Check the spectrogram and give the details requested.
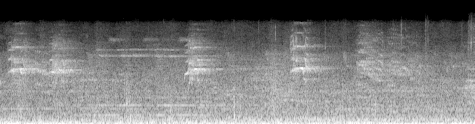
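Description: Birds calling in short chirps every second or two, over a steady low rumble.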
